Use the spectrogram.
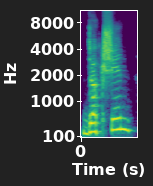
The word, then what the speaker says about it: Deccan: deccan meaning south because deccan is the anglicized pronunciation of duckkin or tokkin dakshin which means south in indian so the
